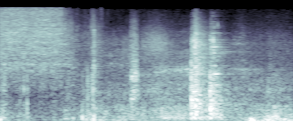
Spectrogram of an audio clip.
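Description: A few short, breathy hisses of cooking spray hitting a heated pot, quiet, spaced unevenly over a low steady background with no one talking.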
